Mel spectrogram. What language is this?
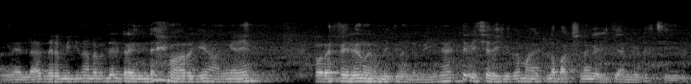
Malayalam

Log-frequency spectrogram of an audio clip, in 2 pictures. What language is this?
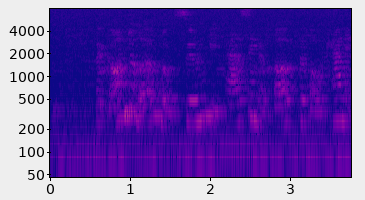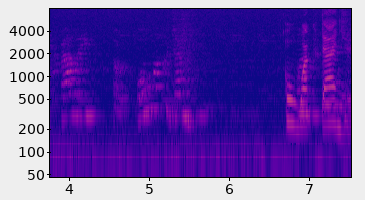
Japanese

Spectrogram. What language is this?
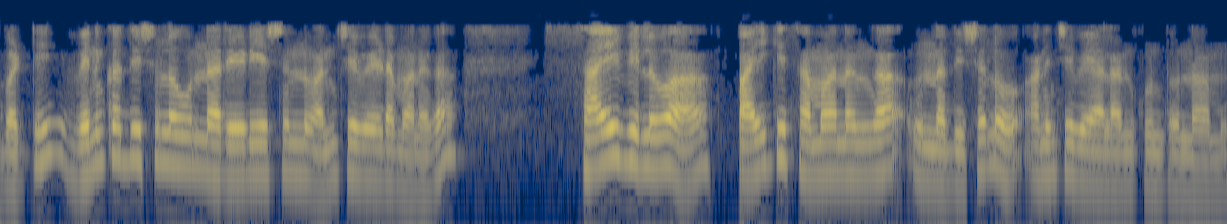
Telugu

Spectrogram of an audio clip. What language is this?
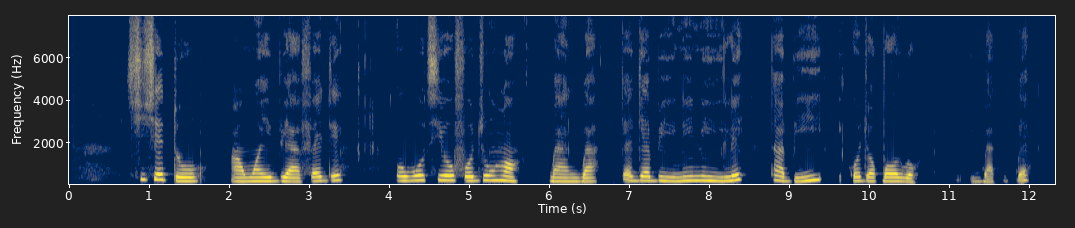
Yoruba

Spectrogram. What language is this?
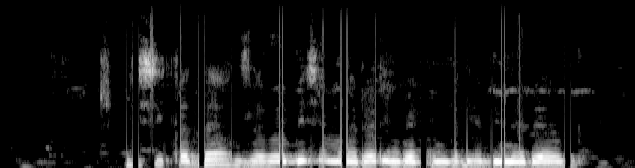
Swahili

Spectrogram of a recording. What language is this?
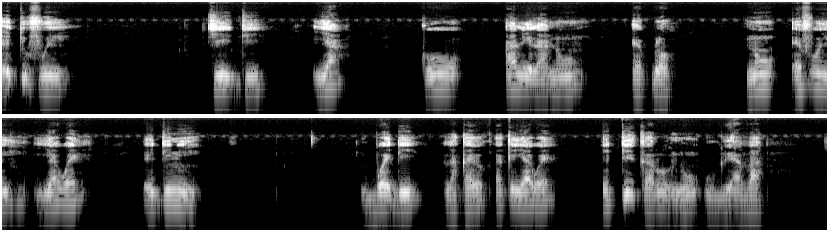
Ikposo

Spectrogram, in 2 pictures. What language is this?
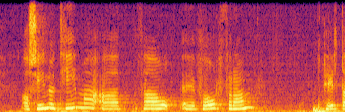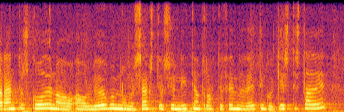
Icelandic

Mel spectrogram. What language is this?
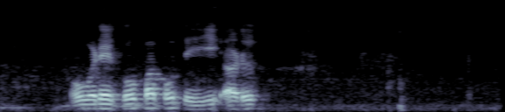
Guarani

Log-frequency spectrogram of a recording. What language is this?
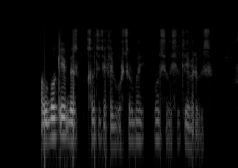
Uyghur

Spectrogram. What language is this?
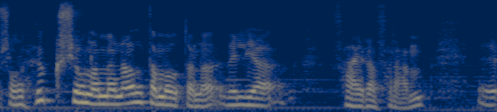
Icelandic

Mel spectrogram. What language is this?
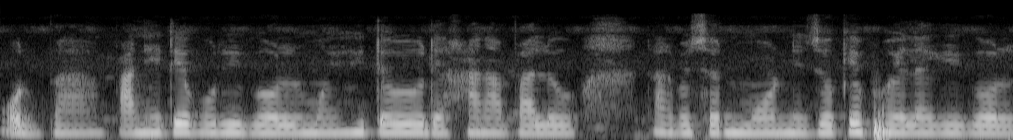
Assamese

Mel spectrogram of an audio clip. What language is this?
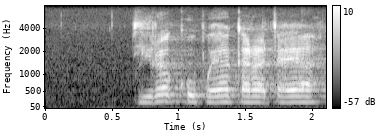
Tswana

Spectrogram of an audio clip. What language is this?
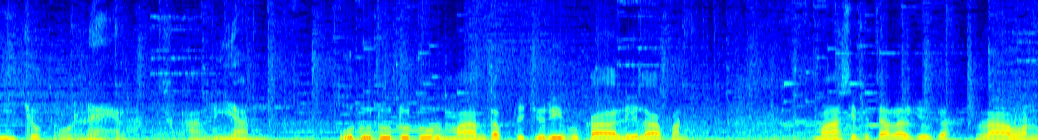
Indonesian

